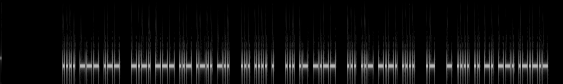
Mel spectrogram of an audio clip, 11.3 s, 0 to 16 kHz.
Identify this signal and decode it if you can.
Morse code, heard as a keyed tone, about 34 wpm, 700 Hz. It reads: HOW COULD SHE SAY SUCH A THING.
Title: Sentences from Top 200 Words 35wpm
